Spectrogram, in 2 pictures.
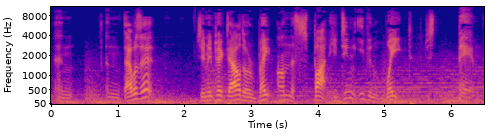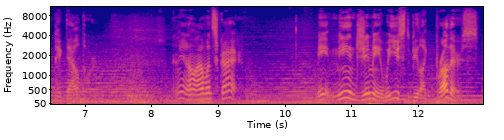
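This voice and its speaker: A man telling a comedic rant story, excitable, profane and boastful. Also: on the high side, unhurried, pauses often, over music.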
